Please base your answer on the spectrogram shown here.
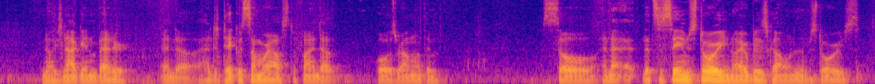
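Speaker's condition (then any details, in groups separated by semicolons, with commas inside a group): No condition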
